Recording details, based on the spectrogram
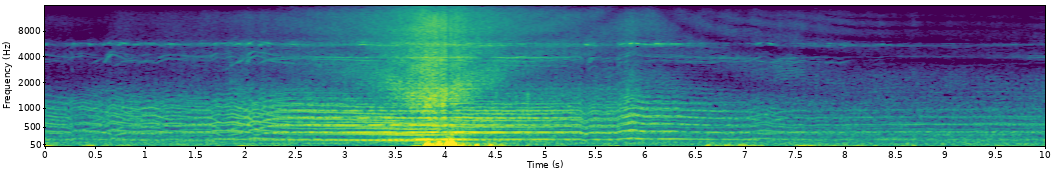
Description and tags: UAS Drone Pass 02
Recording of a drone flying by. Recorded with a Tascam DR-40
DJI, drone, field-recording, fly-by, Phantom-4-Pro, UAS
